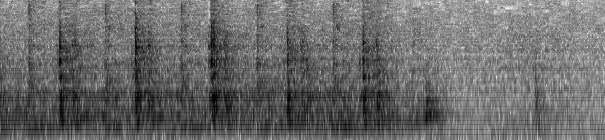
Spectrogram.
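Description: Sewing machine stitching bias tape facing, giving a short series of soft, evenly spaced mechanical thumps, fairly quiet and close, fading out after a few seconds.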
